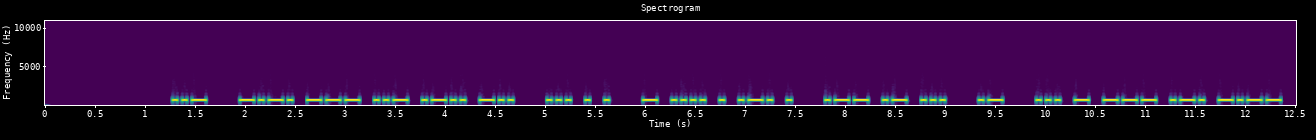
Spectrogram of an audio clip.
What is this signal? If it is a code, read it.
Morse code, heard as a keyed tone, about 25 wpm, 700 Hz. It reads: U COULD SEE THERE WAS A STORY
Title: Sentences from Top 500 Words and Abbreviations 25wpm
